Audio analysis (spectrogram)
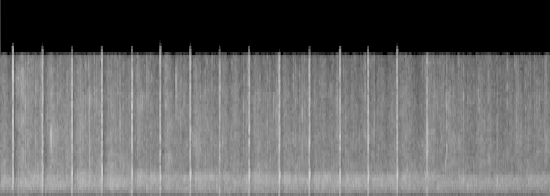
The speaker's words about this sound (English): And I think it would be appropriate for all of us to give all of the ladies in the house a round of applause this morning.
